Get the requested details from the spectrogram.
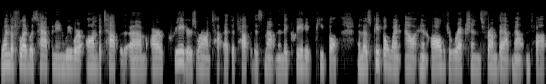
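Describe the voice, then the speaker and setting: Speaking in an Oakland accent, a woman with a very deep, low voice keeps a moderate pace, fairly even intonation and hardly any pauses. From Oakland, California. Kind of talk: presentation talk. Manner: casual, with many fillers.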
